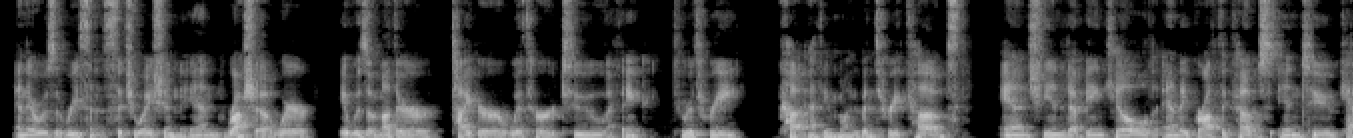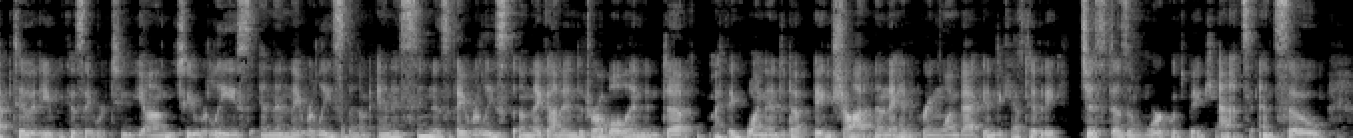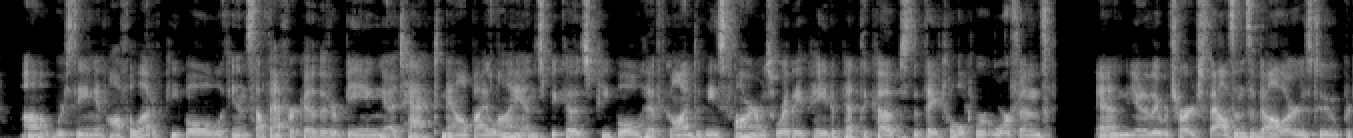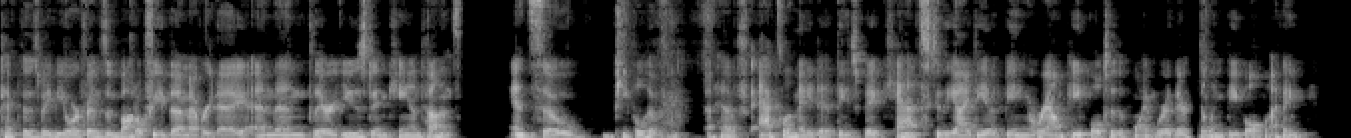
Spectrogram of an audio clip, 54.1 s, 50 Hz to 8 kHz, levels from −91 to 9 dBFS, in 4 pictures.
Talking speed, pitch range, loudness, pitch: 205 wpm, 140-160 Hz, -22 LUFS, 145 Hz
